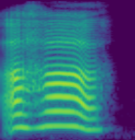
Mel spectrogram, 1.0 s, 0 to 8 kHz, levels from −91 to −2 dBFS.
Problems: background sounds at intervals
